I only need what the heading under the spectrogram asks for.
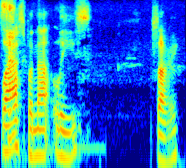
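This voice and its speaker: A man's voice: medium pitch, slow, vocal fry, a bit bright, dry recording, low-quality recording. A man hosting a podcast, chatting casually and bantering with friends. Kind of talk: casual chat.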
